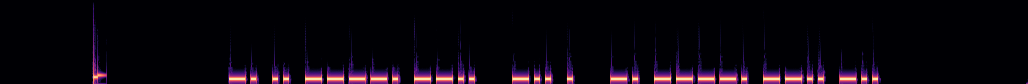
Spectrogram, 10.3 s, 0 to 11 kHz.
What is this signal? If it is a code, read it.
Morse code, heard as a keyed tone, about 22 wpm, 700 Hz. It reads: NI9Z DE N9ZD
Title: USA Callsign DE Callsign - 4 Characters - 22wpm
